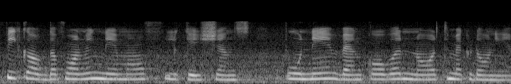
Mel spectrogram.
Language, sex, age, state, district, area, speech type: Punjabi, female, 30-45, Punjab, Barnala, rural, spontaneous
